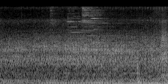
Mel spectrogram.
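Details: Recently repaired Hyundai Accent while reversing, after an earlier rubbing shock-mount noise was eliminated: a thin, high creak rises over the low rumble, suggesting something loose or dry underneath.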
